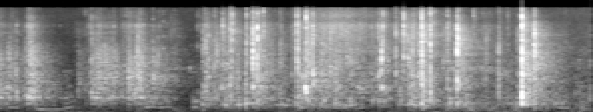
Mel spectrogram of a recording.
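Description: Plastic snack-bag packaging crinkling and rustling as pretzel sticks are handled into a plastic lunch box, with irregular small clicks and one sharp click just before the end.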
